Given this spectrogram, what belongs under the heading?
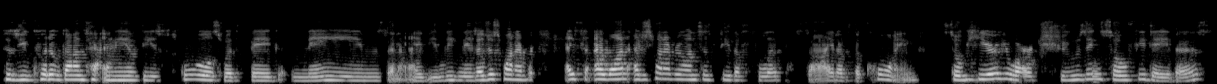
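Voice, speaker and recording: A woman with a dark, gravelly voice moderates a webinar interview over a video call. She probes her guest with questions and sums up the numbers for the listeners. The audio is a little muffled and lo-fi. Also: medium pitch, normal speed, hardly any pauses, no room sound. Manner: probing, recaps figures for the audience. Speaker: webinar host.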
